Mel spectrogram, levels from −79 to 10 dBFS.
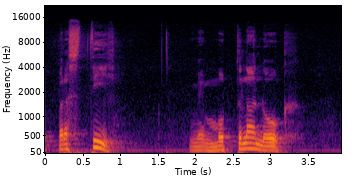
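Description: No technical faults can be heard anywhere in this audio. Nothing in it points to a problem with how the sound was captured, processed or delivered.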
